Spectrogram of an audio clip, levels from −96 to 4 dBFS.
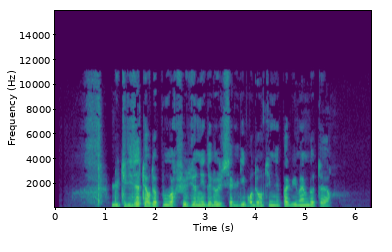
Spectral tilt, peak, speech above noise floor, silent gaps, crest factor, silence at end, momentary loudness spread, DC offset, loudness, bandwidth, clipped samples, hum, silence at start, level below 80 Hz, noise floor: -6 dB/octave; -2 dBFS; 47 dB; none; 22 dB; 0.85 s; 10 LU; under 0.1%; -23 LUFS; 11.5 kHz; under 0.1%; none; 0.6 s; -64 dBFS; -69 dBFS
